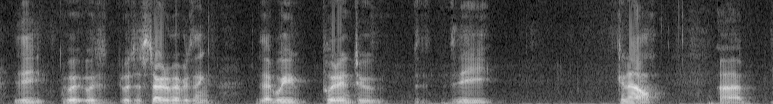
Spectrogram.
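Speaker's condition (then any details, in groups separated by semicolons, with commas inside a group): Parkinson's; severe, shaking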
